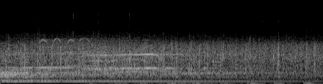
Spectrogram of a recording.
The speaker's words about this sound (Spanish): Amén, dale fuerte ese aplauso al Rey.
